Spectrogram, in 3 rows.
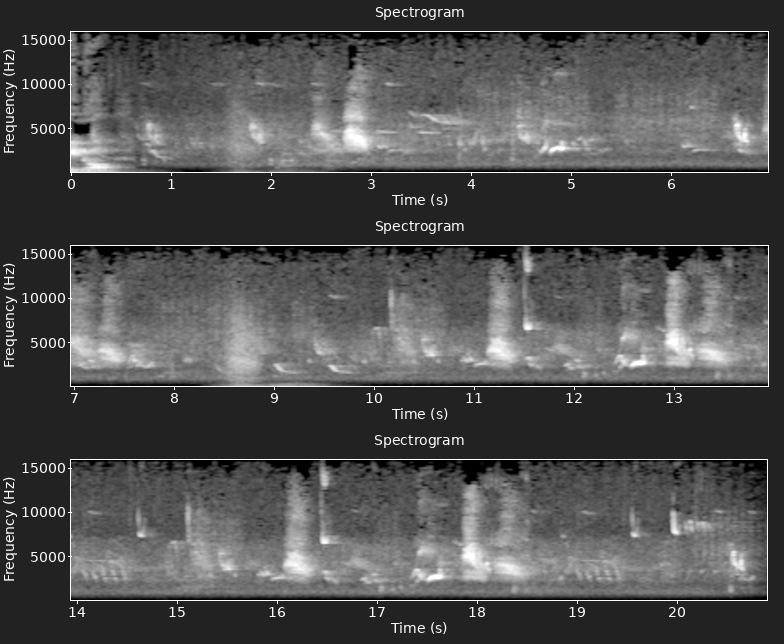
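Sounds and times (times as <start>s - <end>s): small birds chirping: 0.0s - 20.9s
steady outdoor hiss: 0.0s - 20.9s
low rumble: 0.4s - 2.7s, 8.3s - 9.9s.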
